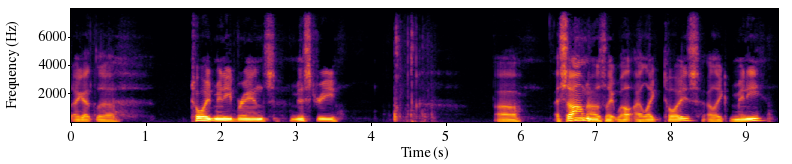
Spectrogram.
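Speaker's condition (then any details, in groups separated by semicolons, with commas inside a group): No condition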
